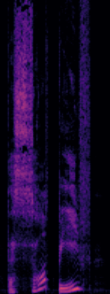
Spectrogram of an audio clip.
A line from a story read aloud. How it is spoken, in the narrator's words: cried the doctor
